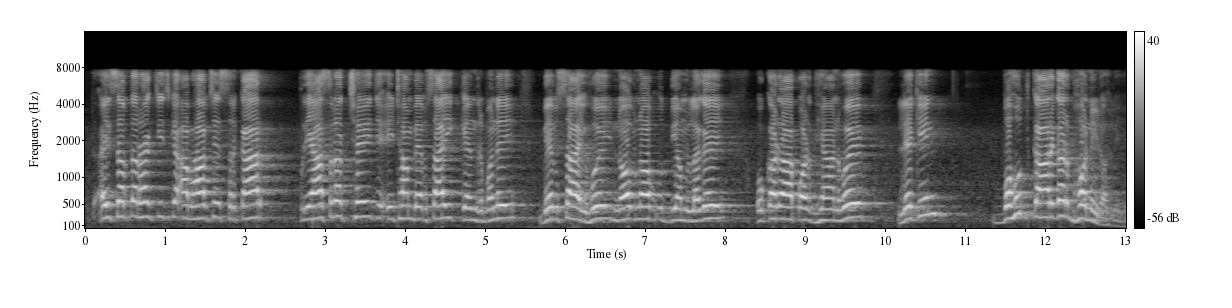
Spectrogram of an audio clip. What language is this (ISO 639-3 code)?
mai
